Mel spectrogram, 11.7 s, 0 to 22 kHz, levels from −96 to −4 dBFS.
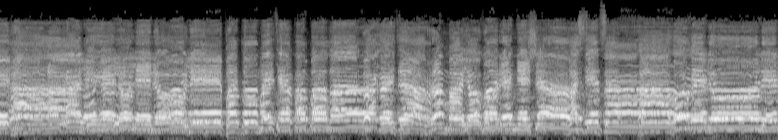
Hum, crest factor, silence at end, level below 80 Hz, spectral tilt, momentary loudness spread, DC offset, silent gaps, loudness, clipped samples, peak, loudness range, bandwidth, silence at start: none; 12 dB; 0 s; -66 dBFS; -0.5 dB/octave; 3 LU; under 0.1%; none; -16 LUFS; under 0.1%; -4 dBFS; 1 LU; 15 kHz; 0 s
